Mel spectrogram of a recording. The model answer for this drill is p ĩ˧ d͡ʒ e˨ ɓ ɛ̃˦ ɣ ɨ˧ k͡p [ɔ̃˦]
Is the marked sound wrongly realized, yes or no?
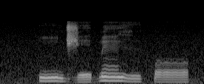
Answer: yes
